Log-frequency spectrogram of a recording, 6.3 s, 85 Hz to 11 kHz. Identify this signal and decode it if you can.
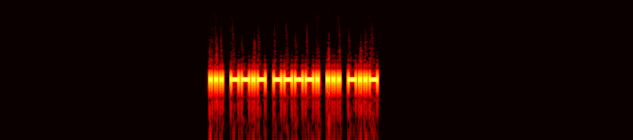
Morse code, heard as a keyed tone, about 46 wpm, 700 Hz. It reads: SQ9SX
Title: DXCC-100 Call Signs - 5 Characters - Repeated 3x - 45wpm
